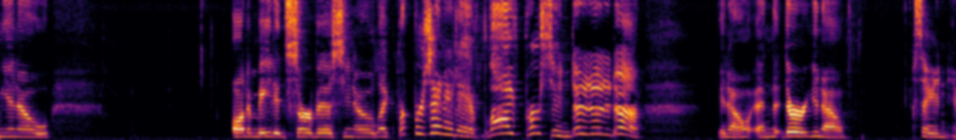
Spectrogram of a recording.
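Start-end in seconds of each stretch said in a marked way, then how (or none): 5.0-8.0 half-hearted impatient shout at the robot; retold yelling at a phone menu. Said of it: "I go through the whole screaming".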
